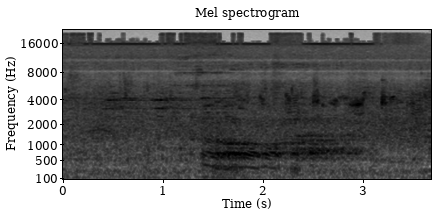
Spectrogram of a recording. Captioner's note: sighs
